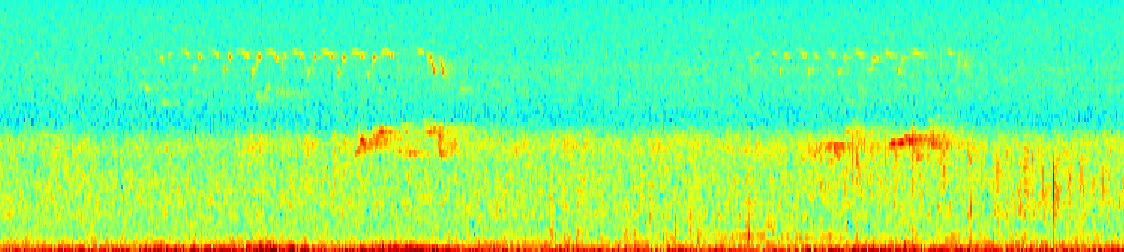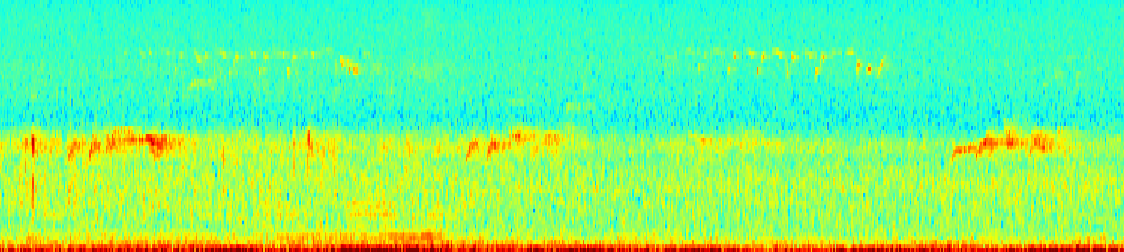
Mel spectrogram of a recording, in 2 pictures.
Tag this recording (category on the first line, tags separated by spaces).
Soundscapes > Nature
alice-holt-forest phenological-recording nature raspberry-pi natural-soundscape soundscape meadow field-recording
